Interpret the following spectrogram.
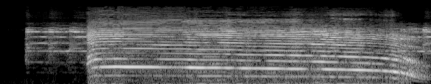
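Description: A man's high falsetto voice holds one long, loud note that sags slowly in pitch for about three seconds, then slides steeply down at the end. It comes after a short opening sound at a different pitch.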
